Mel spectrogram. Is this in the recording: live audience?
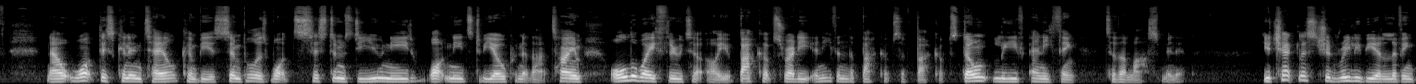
no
